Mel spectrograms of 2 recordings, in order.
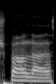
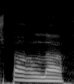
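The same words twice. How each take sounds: First: The voice is picked up fully and sounds louder. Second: The voice is picked up less and sounds quieter. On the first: "ça va" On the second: "là un peu moins"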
